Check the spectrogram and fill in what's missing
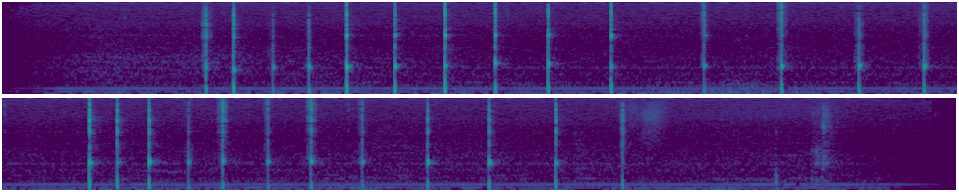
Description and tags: Human or monster teeth clicking.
